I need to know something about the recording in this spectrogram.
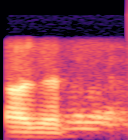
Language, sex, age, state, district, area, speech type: Nepali, male, 18-30, West Bengal, Alipurduar, urban, conversation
